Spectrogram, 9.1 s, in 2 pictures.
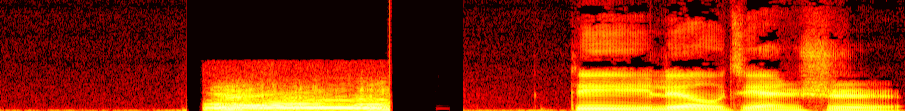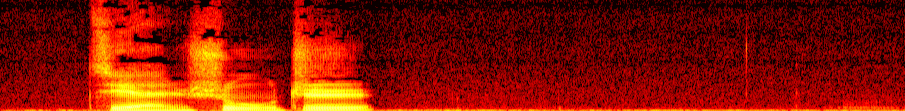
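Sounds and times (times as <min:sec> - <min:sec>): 
bear roaring: 0:01.0 - 0:02.0
speech: 0:02.9 - 0:06.4.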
